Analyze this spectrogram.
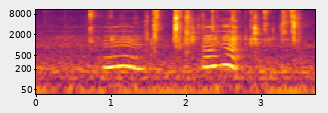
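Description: A young woman speaks briefly in a high, animated voice close by.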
